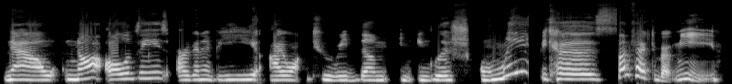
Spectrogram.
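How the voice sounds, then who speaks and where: A woman's voice: mid-range voice, animated, a little slow, hardly any pauses, no echo. A young woman from Canada whose first language is Russian, hosting a book channel in a chatty, self-deprecating way with many fillers and repeats. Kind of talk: casual chat to camera.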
